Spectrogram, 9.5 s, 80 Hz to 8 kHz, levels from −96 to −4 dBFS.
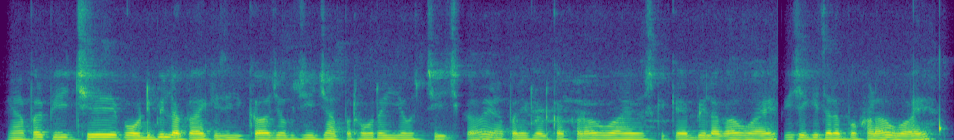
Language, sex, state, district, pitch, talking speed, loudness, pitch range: Hindi, male, Bihar, Lakhisarai, 120 Hz, 240 wpm, -17 LUFS, 120-125 Hz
